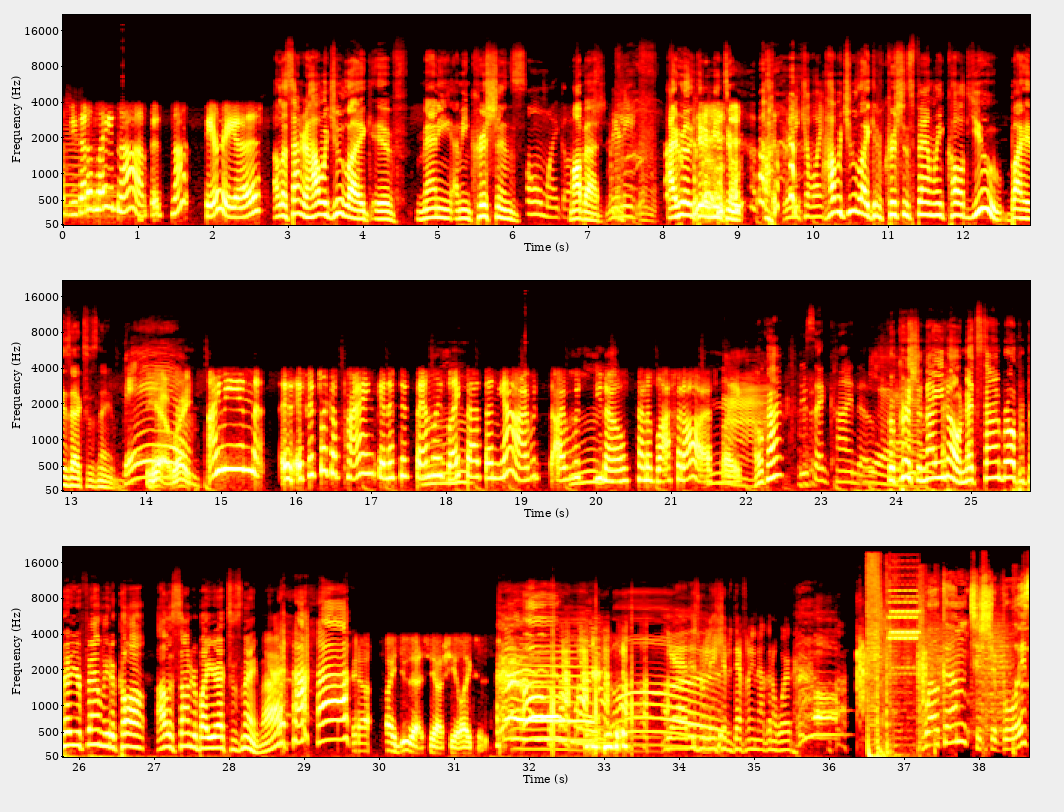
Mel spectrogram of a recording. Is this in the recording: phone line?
yes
